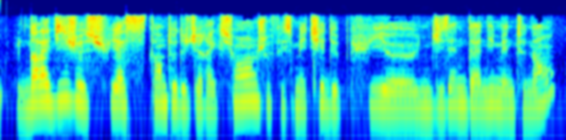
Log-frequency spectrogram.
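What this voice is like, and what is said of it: Southern French Marseille accent. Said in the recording (French): “j'habite près de Marseille. Je pense que ça s'entend à mon accent.”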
